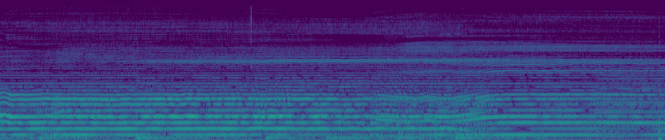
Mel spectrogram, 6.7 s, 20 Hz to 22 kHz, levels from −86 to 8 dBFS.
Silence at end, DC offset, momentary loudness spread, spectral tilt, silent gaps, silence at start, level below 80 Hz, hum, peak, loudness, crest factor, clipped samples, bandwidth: 0 s; 0.2%; 4 LU; -5.5 dB/octave; none; 0 s; -58 dBFS; none; -24 dBFS; -36 LUFS; 12 dB; under 0.1%; 19 kHz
